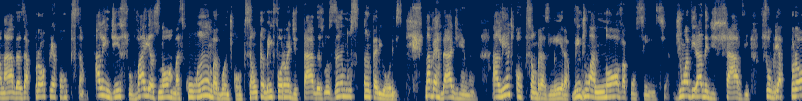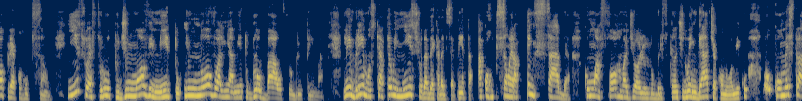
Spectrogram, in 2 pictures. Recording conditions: video call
